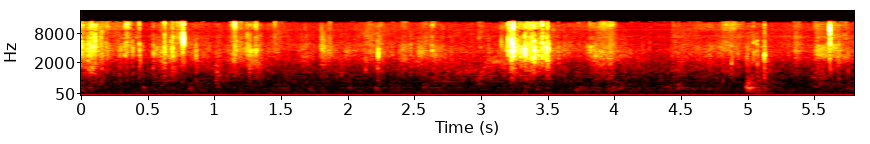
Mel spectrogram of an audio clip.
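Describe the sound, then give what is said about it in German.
Thin Bible pages rustle and flip as someone pages forward to Ephesians chapter 6, with soft scattered crinkles and one brief, louder flutter midway as a page is turned. “Ein paar Seiten nach vorne blättern.”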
